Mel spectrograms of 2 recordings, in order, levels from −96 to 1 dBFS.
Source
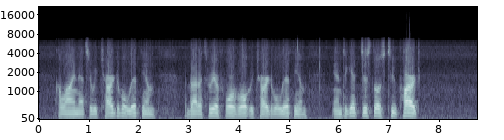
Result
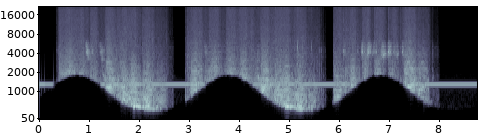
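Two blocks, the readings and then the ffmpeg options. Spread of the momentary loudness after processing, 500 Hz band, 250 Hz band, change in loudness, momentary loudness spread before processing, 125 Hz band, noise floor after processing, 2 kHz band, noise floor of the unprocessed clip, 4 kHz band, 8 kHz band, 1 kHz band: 12 LU, -9.0 dB, under -20 dB, -6.5 dB, 11 LU, under -40 dB, -40 dBFS, +2.5 dB, -51 dBFS, +6.5 dB, no reading, -2.5 dB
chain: -filter_complex "[0:a]highpass=f=100:p=1,agate=range=0.0126:threshold=0.0112:ratio=16:detection=peak,highshelf=f=2000:g=-6.5,acrossover=split=150[s0][s1];[s0]acontrast=53[s2];[s2][s1]amix=inputs=2:normalize=0,alimiter=limit=0.299:level=0:latency=1:release=466,acrusher=bits=3:mode=log:mix=0:aa=0.000001,aeval=exprs='val(0)+0.00891*sin(2*PI*1300*n/s)':c=same,asoftclip=type=hard:threshold=0.0562,asplit=2[s3][s4];[s4]aecho=0:1:32.07|105|277:0.562|0.355|0.447[s5];[s3][s5]amix=inputs=2:normalize=0,afftfilt=real='re*gte(b*sr/1024,370*pow(1900/370,0.5+0.5*sin(2*PI*0.33*pts/sr)))':imag='im*gte(b*sr/1024,370*pow(1900/370,0.5+0.5*sin(2*PI*0.33*pts/sr)))':win_size=1024:overlap=0.75,volume=2.82"

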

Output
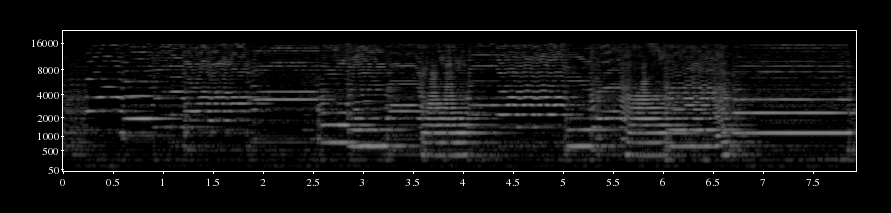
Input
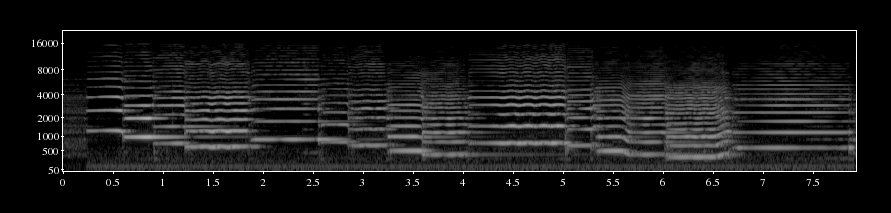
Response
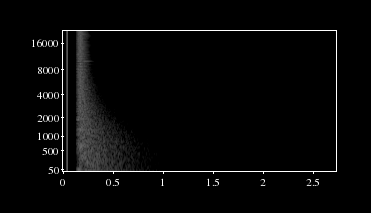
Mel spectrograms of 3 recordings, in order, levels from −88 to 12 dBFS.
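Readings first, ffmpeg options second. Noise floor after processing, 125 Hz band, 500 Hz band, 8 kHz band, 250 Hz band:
-49 dBFS, under -20 dB, -8.5 dB, -1.0 dB, under -15 dB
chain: -filter_complex "[0:a]aemphasis=mode=production:type=bsi,acrossover=split=1100|4300[s0][s1][s2];[s0]acompressor=threshold=0.00631:ratio=4[s3];[s1]acompressor=threshold=0.01:ratio=4[s4];[s2]acompressor=threshold=0.00398:ratio=4[s5];[s3][s4][s5]amix=inputs=3:normalize=0,afreqshift=-23,asplit=2[s6][s7];[1:a]atrim=start_sample=2205,afade=t=out:st=0.39:d=0.01,atrim=end_sample=17640[s8];[s7][s8]afir=irnorm=-1:irlink=0,volume=0.15[s9];[s6][s9]amix=inputs=2:normalize=0,afftfilt=real='re*2.45*eq(mod(b,6),0)':imag='im*2.45*eq(mod(b,6),0)':win_size=2048:overlap=0.75"

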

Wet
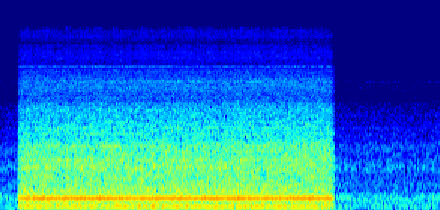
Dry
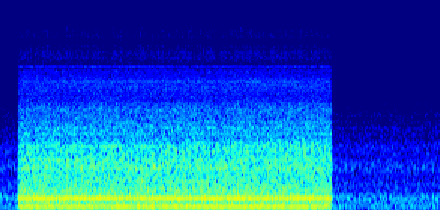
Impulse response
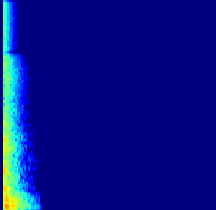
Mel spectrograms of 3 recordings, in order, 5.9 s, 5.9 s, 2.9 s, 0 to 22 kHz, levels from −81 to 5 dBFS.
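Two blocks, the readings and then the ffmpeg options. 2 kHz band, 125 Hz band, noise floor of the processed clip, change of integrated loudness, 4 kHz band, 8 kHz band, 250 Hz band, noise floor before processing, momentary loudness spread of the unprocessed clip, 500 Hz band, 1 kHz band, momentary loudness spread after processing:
+7.0 dB, +5.0 dB, -47 dBFS, +8.0 dB, +7.0 dB, no reading, +9.0 dB, -54 dBFS, 2 LU, +7.0 dB, +7.0 dB, 2 LU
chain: -filter_complex "[0:a]asplit=2[s0][s1];[s1]adelay=33,volume=0.631[s2];[s0][s2]amix=inputs=2:normalize=0,volume=1.88"

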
